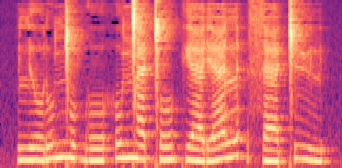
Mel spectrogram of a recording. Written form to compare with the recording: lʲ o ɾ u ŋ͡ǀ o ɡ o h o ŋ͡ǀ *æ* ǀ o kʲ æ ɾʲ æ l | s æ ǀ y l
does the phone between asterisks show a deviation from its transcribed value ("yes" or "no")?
no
